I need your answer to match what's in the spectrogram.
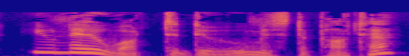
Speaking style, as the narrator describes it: said Umbridge, smiling sweetly at him

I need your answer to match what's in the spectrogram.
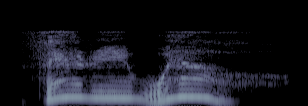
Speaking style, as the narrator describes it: said Voldemort, and Harry heard more danger in the silkiness of his voice than in the most powerful curse

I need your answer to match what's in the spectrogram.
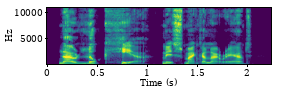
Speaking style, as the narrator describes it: he said firmly

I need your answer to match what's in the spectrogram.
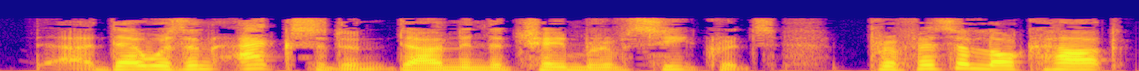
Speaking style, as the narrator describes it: Ron said quickly

